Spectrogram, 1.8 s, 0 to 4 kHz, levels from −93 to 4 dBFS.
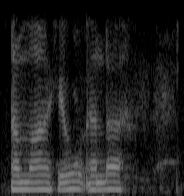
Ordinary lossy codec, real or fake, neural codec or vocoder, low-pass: Opus, 16 kbps; real; none; 3.6 kHz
